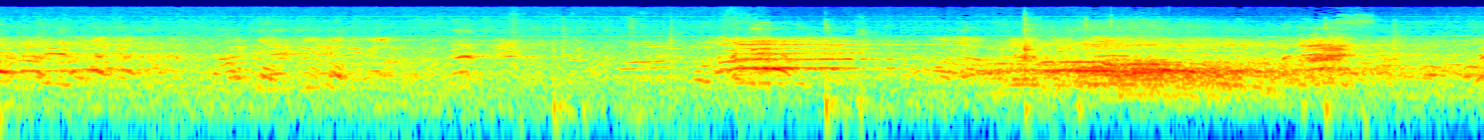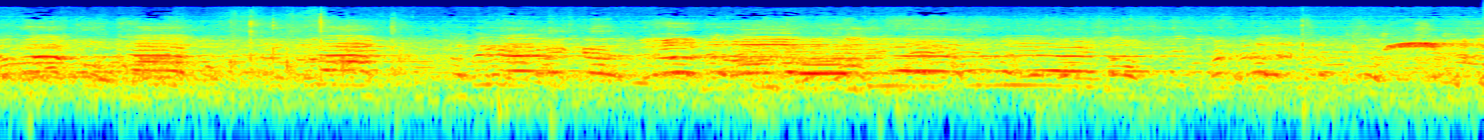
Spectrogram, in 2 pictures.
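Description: Players calling out and shouting on a football pitch during open play, the shouts loudest about six seconds in and again near the end, with a few dull thuds of the ball being kicked.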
